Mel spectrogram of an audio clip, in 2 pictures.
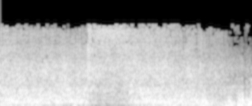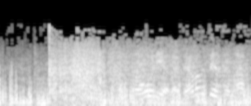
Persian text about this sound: تصاویری که حزب الله لبنان از اقدام روز جمعه اش در شلیک راکت به سوی اسرائیل منتشر کرد.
